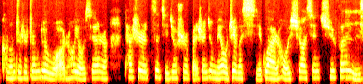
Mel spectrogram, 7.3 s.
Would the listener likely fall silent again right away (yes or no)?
no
